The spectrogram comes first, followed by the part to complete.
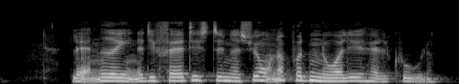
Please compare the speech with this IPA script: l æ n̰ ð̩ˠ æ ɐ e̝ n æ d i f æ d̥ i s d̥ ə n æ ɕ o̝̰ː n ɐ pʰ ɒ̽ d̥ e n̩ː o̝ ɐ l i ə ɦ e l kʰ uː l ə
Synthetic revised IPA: l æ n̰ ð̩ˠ æ ɐ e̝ n æ d i f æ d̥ i s d̥ ə n æ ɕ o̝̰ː n ɐ pʰ ɒ̽ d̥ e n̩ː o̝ ɐ l i ə ɦ æ l kʰ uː l ə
